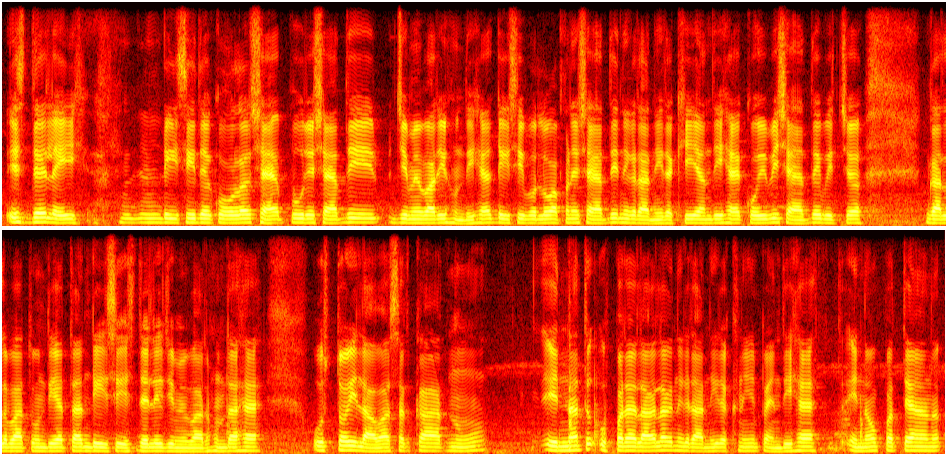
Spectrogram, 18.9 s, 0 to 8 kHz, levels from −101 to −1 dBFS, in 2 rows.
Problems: none marked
